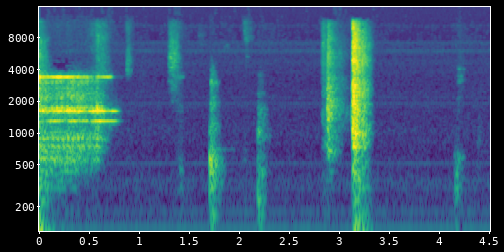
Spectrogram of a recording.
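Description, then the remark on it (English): A phone rings with one short, bright electronic trill at the start, then cuts off, followed by a few brief, scattered bursts of voice and soft knocks. The phone had been left on rather than set to Do Not Disturb. “I did not realize that was on. I apologize. I should have put that on right. Disturb.”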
